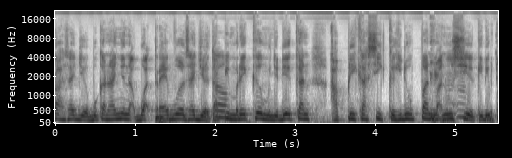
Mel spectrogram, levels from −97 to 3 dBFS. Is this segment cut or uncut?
uncut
